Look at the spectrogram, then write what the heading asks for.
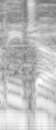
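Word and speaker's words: Vallejo: Is it pronounced Valijo or Valijo? I'm pretty sure it's Valijo. Like sh. A soft J.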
